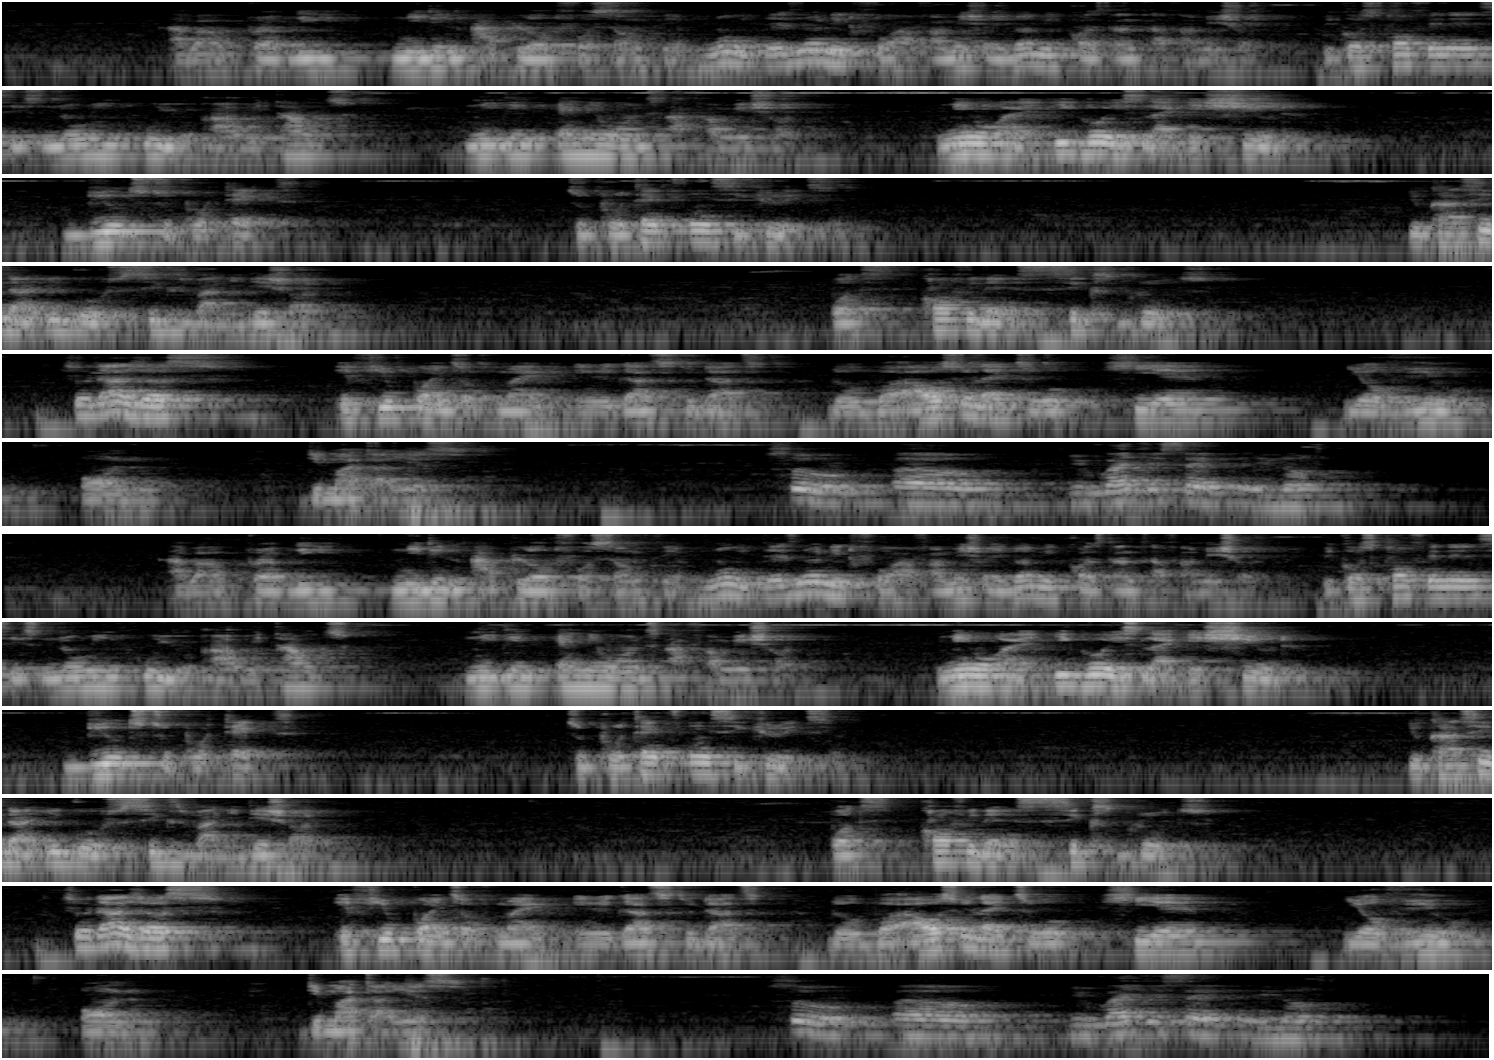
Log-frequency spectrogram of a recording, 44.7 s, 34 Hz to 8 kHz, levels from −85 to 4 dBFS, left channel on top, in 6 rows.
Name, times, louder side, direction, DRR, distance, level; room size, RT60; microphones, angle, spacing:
voice 1, 0.8-6.3 6.6-9.2 9.8-11.4 12.1-13.9 15.2-16.4 17.7-19.1 21.9-24.0 26.5-28.4 30.1-30.9 31.5-33.6 33.9-35.9 36.5-37.1 37.6-38.0 38.7-39.6, right 1 dB, 45° right, 6 dB, 1.5 m, -33 dB
voice 2, 41.1-42.2 42.5-43.8, left 2 dB, 85° left, 1 dB, 4.1 m, -35 dB
25.5 x 16.0 x 3.4 m, 0.93 s
head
